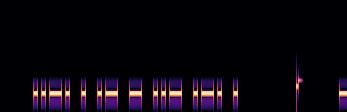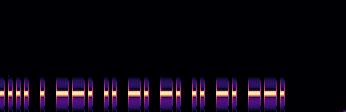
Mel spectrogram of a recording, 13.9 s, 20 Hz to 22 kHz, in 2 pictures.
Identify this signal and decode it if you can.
Morse code, heard as a keyed tone, about 16 wpm, 700 Hz. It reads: FEATURE BEGINNING
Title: Sentences from Top 800 Words - New Word Drill - 15wpm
